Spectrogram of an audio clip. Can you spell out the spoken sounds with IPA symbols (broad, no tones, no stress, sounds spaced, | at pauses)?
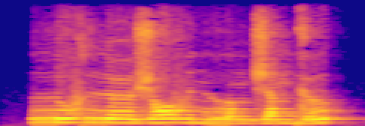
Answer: r ʊ v r œː ʒ ɔ v ɪ n r ɔ ŋ ʒ a ŋ ɡʲ ɔ ʊ̯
